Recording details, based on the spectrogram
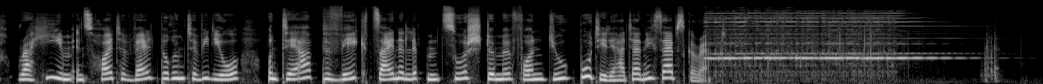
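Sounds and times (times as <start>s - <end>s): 
speech: 0.2s - 7.4s
old-fashioned telephone bell ringing: 7.1s - 10.4s.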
